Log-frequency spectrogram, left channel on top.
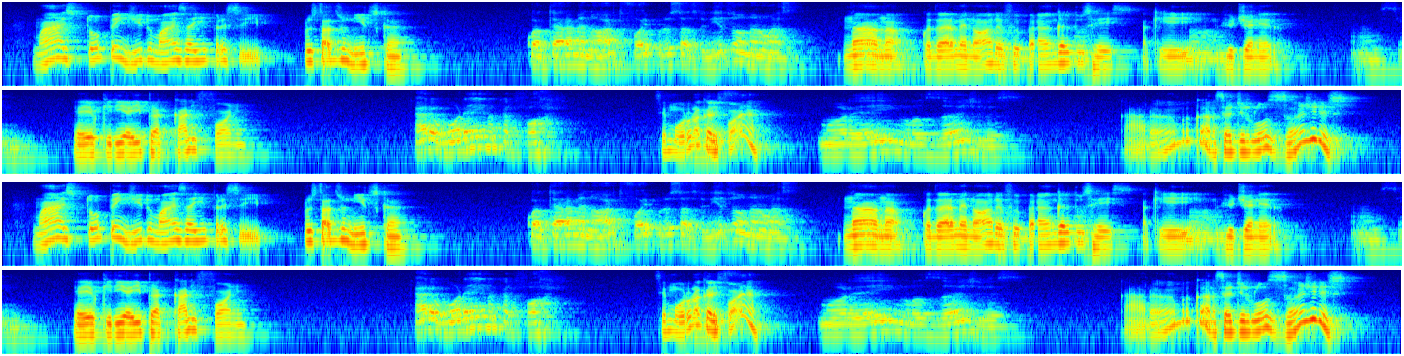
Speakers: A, on the right (about 40°); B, in the centre.
A: Mas tô pendido mais aí pra esse... pros Estados Unidos, cara.
B: Quando tu era menor, tu foi para os Estados Unidos ou não? Essa
A: Não,
B: essa viagem
A: não.
B: do.
A: Quando eu era menor,
B: Brasil.
A: eu fui pra Angra dos
B: Ah,
A: Reis, aqui
B: ah,
A: no Rio de Janeiro.
B: ah, sim.
A: E aí eu queria ir pra Califórnia.
B: Cara, eu morei na Califórnia,
A: Você morou
B: mas
A: na Califórnia?
B: morei em Los Angeles.
A: Caramba, cara, você é de Los Angeles?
